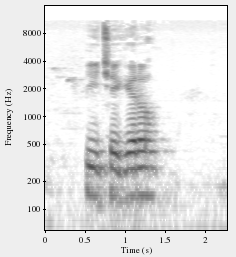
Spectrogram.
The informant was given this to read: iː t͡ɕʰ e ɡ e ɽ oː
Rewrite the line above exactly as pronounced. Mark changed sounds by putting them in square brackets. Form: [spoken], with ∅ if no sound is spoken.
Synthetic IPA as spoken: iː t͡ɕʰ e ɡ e [ɾ] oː

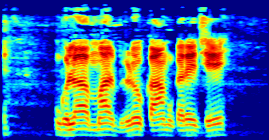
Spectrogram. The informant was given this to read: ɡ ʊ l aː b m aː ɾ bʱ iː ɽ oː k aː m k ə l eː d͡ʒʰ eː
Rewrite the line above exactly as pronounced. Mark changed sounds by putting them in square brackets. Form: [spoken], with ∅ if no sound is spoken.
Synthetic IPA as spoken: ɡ ʊ l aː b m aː ɾ bʱ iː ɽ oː k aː m k ə [ɾ] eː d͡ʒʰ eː

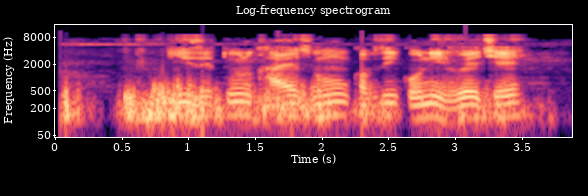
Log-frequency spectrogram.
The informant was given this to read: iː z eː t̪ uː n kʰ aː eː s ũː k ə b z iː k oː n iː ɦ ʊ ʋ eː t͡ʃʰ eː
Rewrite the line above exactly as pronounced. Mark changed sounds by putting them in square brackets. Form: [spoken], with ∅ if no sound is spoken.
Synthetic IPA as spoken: iː z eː t̪ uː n kʰ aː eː s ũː k ə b z iː k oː n iː ɦ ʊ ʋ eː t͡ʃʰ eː

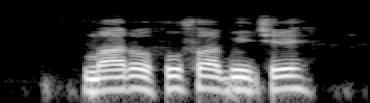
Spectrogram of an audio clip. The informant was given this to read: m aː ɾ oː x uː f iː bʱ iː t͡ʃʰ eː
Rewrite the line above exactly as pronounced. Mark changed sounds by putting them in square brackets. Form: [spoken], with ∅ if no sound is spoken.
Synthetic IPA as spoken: m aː ɾ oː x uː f [aː] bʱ iː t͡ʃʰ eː

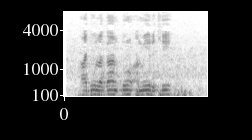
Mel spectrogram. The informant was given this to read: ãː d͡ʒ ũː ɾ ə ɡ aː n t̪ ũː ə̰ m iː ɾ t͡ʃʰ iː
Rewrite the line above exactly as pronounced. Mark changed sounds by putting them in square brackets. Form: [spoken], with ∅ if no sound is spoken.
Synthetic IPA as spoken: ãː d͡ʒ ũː [l] ə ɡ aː n t̪ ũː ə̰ m iː ɾ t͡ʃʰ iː

